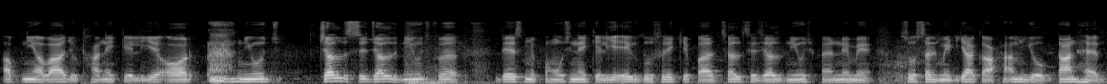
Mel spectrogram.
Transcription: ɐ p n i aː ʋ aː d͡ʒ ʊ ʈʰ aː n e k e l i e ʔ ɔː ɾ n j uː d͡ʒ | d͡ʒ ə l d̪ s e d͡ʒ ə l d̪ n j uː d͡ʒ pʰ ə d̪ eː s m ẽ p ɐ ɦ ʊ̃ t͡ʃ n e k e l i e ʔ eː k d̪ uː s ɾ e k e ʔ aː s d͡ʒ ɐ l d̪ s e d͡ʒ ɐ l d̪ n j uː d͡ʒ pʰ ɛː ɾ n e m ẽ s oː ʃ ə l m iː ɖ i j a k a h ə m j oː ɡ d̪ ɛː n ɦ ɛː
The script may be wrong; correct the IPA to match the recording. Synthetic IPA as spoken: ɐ p n i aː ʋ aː d͡ʒ ʊ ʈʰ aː n e k e l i e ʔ ɔː ɾ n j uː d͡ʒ | d͡ʒ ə l d̪ s e d͡ʒ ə l d̪ n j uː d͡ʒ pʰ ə d̪ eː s m ẽ p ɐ ɦ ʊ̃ t͡ʃ n e k e l i e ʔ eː k d̪ uː s ɾ e k e p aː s d͡ʒ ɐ l d̪ s e d͡ʒ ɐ l d̪ n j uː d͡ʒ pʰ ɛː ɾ n e m ẽ s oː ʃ ə l m iː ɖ i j a k a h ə m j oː ɡ d̪ aː n ɦ ɛː

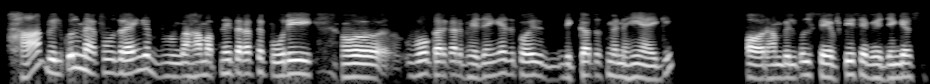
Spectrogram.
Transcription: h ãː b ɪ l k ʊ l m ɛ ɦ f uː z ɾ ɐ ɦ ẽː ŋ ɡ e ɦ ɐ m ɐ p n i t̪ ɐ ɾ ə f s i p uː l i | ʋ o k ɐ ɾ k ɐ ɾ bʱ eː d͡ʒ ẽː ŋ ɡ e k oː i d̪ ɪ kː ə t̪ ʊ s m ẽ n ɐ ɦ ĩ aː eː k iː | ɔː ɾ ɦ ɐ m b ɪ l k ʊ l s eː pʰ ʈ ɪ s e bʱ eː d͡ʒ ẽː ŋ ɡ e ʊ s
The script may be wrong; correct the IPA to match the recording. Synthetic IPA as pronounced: h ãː b ɪ l k ʊ l m ɛ ɦ f uː z ɾ ɐ ɦ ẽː ŋ ɡ e ɦ ɐ m ɐ p n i t̪ ɐ ɾ ə f s e p uː ɾ i | ʋ o k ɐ ɾ k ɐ ɾ bʱ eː d͡ʒ ẽː ŋ ɡ e k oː i d̪ ɪ kː ə t̪ ʊ s m ẽ n ɐ ɦ ĩ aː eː ɡ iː | ɔː ɾ ɦ ɐ m b ɪ l k ʊ l s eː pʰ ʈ i s e bʱ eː d͡ʒ ẽː ŋ ɡ e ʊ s

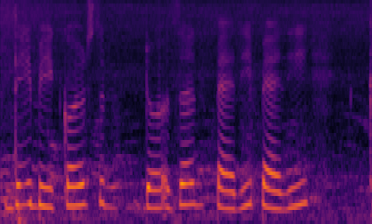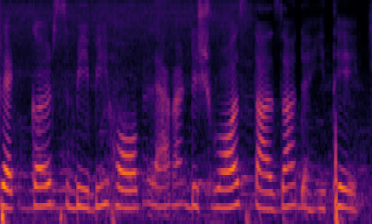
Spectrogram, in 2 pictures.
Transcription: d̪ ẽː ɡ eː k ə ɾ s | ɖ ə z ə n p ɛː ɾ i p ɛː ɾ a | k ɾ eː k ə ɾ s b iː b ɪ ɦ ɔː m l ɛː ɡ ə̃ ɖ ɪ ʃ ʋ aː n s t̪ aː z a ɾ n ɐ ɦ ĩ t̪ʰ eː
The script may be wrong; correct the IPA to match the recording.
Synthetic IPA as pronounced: d̪ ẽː b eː k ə ɾ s | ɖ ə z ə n p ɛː ɾ i p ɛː ɾ i | k ɾ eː k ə ɾ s b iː b i ɦ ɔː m l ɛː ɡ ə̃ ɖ ɪ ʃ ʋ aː s t̪ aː z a n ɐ ɦ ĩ t̪ʰ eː

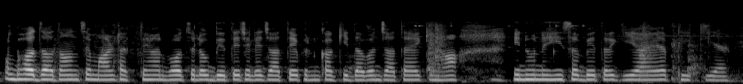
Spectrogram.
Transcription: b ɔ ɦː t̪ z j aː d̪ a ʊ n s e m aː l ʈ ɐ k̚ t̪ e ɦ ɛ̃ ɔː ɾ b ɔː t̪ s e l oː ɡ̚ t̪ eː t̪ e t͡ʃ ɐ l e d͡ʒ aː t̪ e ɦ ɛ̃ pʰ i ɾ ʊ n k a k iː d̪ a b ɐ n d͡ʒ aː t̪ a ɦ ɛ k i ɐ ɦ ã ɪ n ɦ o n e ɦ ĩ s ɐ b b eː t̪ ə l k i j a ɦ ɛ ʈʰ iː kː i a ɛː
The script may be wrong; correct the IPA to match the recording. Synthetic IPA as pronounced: b ɔ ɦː t̪ z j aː d̪ a ʊ n s e m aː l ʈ ɐ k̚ t̪ e ɦ ɛ̃ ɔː ɾ b ɔː t̪ s e l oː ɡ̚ d̪ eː t̪ e t͡ʃ ɐ l e d͡ʒ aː t̪ e ɦ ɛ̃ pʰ ɪ ɾ ʊ n k a k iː d̪ a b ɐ n d͡ʒ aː t̪ a ɦ ɛ k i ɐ ɦ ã ɪ n ɦ õ n e ɦ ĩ s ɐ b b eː t̪ ə ɾ k i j a ɦ ɛ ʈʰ iː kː i a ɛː

